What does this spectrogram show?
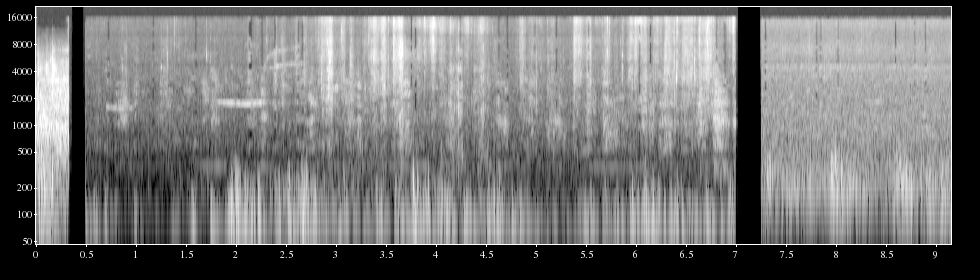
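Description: A large Irish Wolfhound gives deep, low barks and gruff vocal bursts.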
